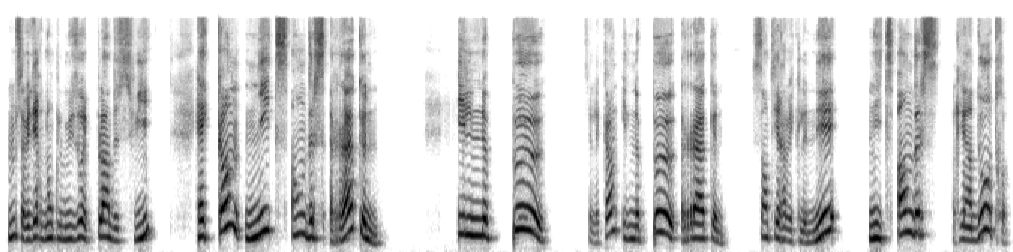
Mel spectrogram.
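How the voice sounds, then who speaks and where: A woman with a Flemish accent, a language teacher reading a comic aloud and explaining each line, with lively bursts when she voices the characters' cries. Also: fairly high pitch.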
